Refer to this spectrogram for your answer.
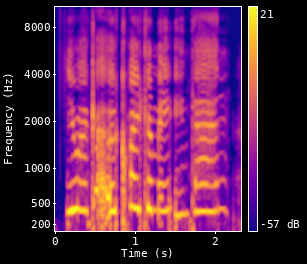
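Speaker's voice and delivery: put-on very high-pitched London Cockney accent. Speaker quotes a woman in town inviting him along, in a high Cockney accent. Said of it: "she's like a very high kind of Cockney accent".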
